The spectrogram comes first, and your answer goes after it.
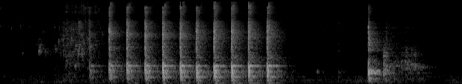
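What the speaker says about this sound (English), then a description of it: "pour that in. I had 4 cups of water here." Four cups of water are poured over pork in a pan for oven pulled pork, making a quick run of about a dozen rhythmic glugging splashes, then a brief pause and a final splash, close and with no voices.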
